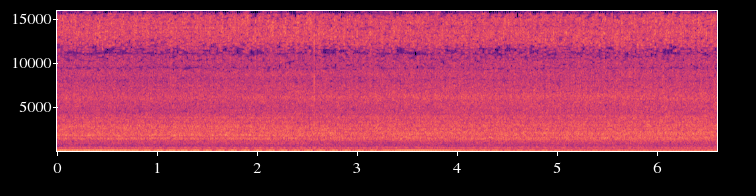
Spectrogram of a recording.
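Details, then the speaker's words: 2007 Ford F-150 4.6L 2-valve V8 with check engine light and P0306 cylinder 6 misfire code: lumpy, uneven idle pulse about four beats a second with a dropped beat and the engine shaking, a single-cylinder misfire. "got a engine light and the code is a cylinder six misfire definitely feel the motor shaking and it's not happy at all"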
